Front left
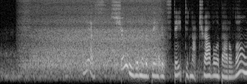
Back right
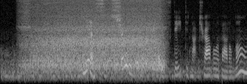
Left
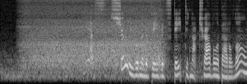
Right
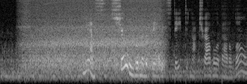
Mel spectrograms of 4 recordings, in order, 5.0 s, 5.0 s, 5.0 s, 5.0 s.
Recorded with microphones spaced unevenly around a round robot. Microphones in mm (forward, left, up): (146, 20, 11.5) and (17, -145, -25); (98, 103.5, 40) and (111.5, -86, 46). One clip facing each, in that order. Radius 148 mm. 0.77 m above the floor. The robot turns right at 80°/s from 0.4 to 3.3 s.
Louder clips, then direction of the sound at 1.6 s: Even, right 3 dB; 50° right.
